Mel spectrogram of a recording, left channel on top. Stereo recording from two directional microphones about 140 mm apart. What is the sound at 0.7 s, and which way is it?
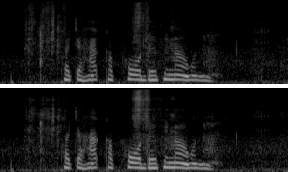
Speech, 30° left (ahead or behind).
